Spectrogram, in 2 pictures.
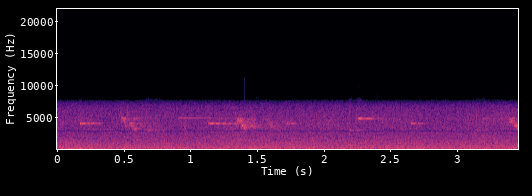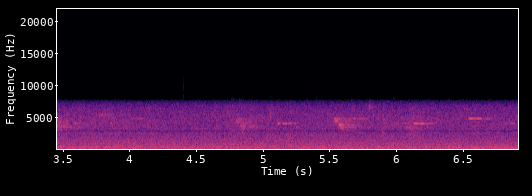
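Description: Outdoor ambience: a steady hiss with short, high bird chirps repeating about once a second.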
